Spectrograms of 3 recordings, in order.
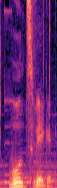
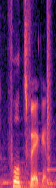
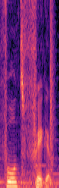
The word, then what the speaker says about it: Volkswagen: Most commonly and by mistakenly, some people say it as Volkswagen. But in English, it is rightly pronounced as Volkswagen. Yes, it's Volkswagen. But what in German? In German, it is said as Volkswagen.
